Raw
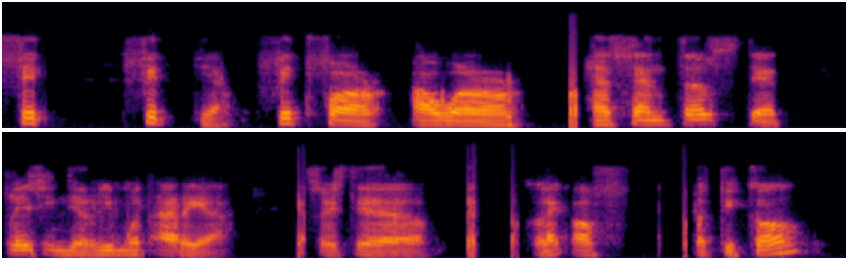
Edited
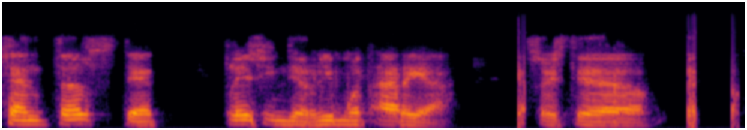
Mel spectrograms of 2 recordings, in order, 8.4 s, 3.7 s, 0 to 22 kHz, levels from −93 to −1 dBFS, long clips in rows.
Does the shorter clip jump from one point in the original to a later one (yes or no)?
no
